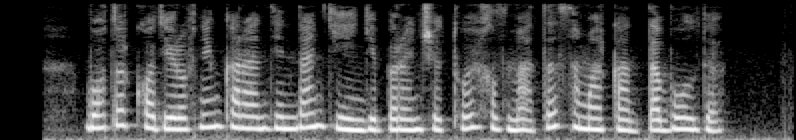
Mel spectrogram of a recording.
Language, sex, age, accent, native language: Uzbek, female, 18-24, Xorazm, Uzbek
